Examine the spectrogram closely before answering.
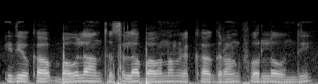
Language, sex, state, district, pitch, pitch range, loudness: Telugu, male, Telangana, Hyderabad, 130 Hz, 125-135 Hz, -19 LUFS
